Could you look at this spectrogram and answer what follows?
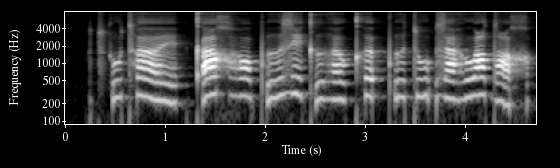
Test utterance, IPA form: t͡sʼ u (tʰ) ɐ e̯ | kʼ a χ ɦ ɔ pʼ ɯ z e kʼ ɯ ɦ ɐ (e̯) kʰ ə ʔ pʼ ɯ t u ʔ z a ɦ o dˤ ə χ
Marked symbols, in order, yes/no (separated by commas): yes, no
